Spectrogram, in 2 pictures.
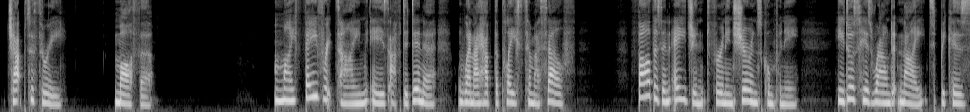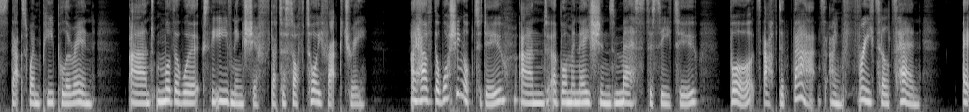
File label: Audiobook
